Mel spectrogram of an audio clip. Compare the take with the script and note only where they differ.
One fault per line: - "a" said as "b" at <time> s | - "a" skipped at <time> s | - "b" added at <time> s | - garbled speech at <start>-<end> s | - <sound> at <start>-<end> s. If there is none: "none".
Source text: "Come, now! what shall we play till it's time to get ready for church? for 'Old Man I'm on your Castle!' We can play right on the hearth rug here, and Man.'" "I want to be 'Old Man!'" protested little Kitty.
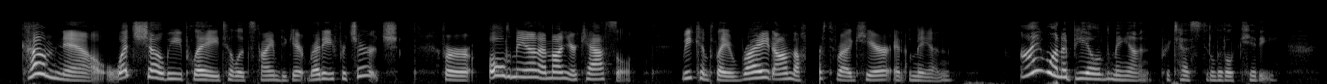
- dropout at 8.1-8.2 s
